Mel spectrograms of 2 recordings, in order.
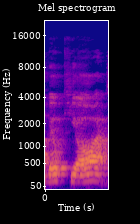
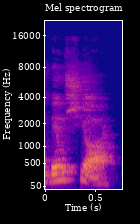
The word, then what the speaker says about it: Belchior: novela de Belchior né Engraçado a gente fala Belquior se referindo ao cantor mas na novela o personagem eles pronunciam beor luí Armando Queiroz e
